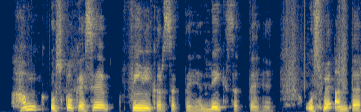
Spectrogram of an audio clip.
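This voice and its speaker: A man with a fairly high pitch and a dark, mellow tone swings very widely in pitch and shows big swings in loudness. The recording is very clean and silent in the background, with a dry, close sound and no echo. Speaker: leadership coach and author. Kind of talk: podcast interview. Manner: Hindi mixed with English.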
